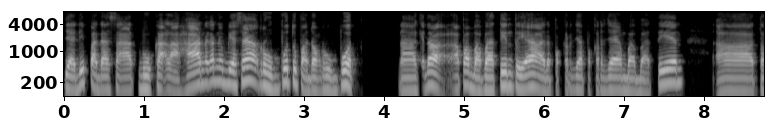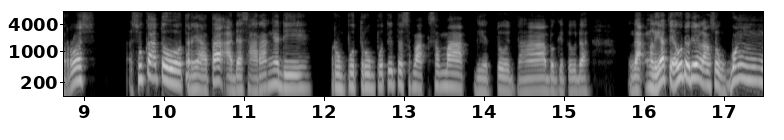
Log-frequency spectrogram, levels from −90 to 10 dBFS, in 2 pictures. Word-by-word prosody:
Jadi 155 +5 0
pada 140 -6 -1
saat 135 0 -5
buka 145 -1 -3
lahan 140 +9 +1
kan 215 +2 -1
biasanya 200 +4 +2
rumput 165 +3 -1
tuh - - -13
padang 130 -1 -1
rumput, 140 +7 0 0.6
nah 130 0 -3
kita, 155 +4 0
eee, 165 - +3 0.2
apa 180 +4 0
babatin 135 +6 +1
tuh 150 - 0
ya 155 +2 +2
ada - - -5
pekerja-pekerja 135 -1 -5
yang 130 - -9
babatin, 180 - -2 0.4
eee, 130 +1 -4
terus, 215 - 0 0.5
suka 255 +1 +1
tuh 205 -6 +8
ternyata 150 +10 +3
ada 140 - 0
sarangnya 150 +8 -3
di 150 0 -2 0.3
rumput-rumput 160 +1 -4
itu 185 - -2
semak-semak 165 -1 -2
gitu. 130 +1 -6
Nah 125 +2 -3
begitu 125 0 -7
udah 130 0 -3 0.6
nggak - - +2
ngeliat, 155 +9 +8
ya - - +8
udah 270 -1 +9
dia 260 -1 +10
langsung 185 -2 +2
langsung 230 -2 0
155 Hz, 150 wpm, -25 LUFS, 135-185 Hz, 0.6 s, dia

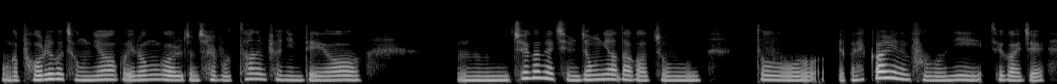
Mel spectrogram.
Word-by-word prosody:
뭔가 200 -3 -2
버리고 230 +5 +3
정리하고 210 +1 0
이런 215 +3 +1
걸 205 -3 +2
좀 200 0 -3
잘 210 +1 -3
못하는 240 +6 -2
편인데요. 200 -1 -1 1.0
음 190 0 +1
최근에 285 +2 +2
짐 200 -5 -2
정리하다가 220 -2 +1
좀 190 0 -2 0.6
또 195 -2 0 0.2
약간 200 - -4
헷갈리는 260 +1 +4
부분이 200 +1 -2
제가 200 -4 -1
이제 180 -1 -2
205 Hz, 260 characters per minute, -26 LUFS, 195-225 Hz, 1.0 s, 헷갈리는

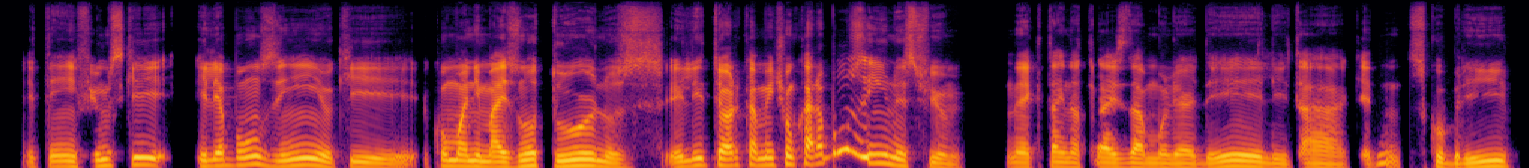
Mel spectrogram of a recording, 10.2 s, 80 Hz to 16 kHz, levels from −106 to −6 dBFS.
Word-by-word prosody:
Ele 105 - -9
tem 115 +1 -1
filmes 130 +3 -3
que 315 0 +2 0.2
ele 125 +2 +1
é - - +4
bonzinho, 140 -4 +1
que 100 -5 -3
como 125 -1 +1
Animais 110 -3 +3
Noturnos, 125 -7 +2
ele 120 +7 0
teoricamente 150 +2 +1
é - - +6
um 165 - 0
cara - - +2
bonzinho 360 - +2
nesse 135 -5 0
filme, 95 -6 -4 0.3
né, 100 0 0
que - - -20
está 110 0 -2
indo 105 - -1
atrás 100 0 -1
da 95 -1 +2
mulher 95 -1 -1
dele, 105 -2 +1
tá 90 -1 -3
querendo - - -7
descobrir 105 +5 0
115 Hz, 175 wpm, -24 LUFS, 100-135 Hz, 0.3 s, é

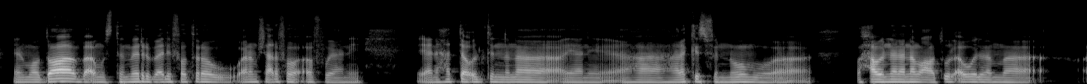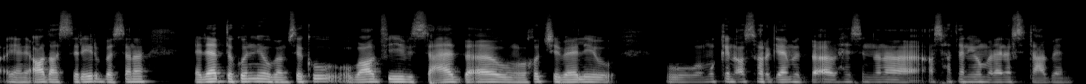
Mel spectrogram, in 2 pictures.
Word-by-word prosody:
الموضوع 115 +5 +7
بقى 120 -3 +2
مستمر 120 +3 -1
بقى 115 -1 0
لي 125 - 0
فترة 120 +1 0
وأنا 110 +1 -3
مش 120 +1 -5
عارف 120 0 0
أوقّفه 110 -1 -3
يعني، 100 0 -7 0.5
يعني 110 +1 -2
حتى 120 +2 0
قُلت 115 +1 0
إن 115 -2 -2
أنا 110 -2 +1
يعني 105 -1 -4
ها 105 0 -4
هاركِّز 120 +2 -1
في 130 - -10
النوم 110 +1 -1
و 100 -1 -4 0.8
وأحاول 120 0 +5
إن 120 - +2
أنا 120 -1 +5
أنام 120 0 +3
على 110 -1 +3
طول 120 +2 -2
أول 115 0 +2
لمّا 105 -2 -2 0.6
يعني 105 -3 -4
أقعد 115 +2 +4
على 110 - +4
السرير 120 +4 -1
بس 115 -1 -3
أنا 125 +1 0 0.5
إيديّا 125 +4 +8
بتاكلني 135 +1 +1
وبامسكه 120 +2 -1
وباقعد 120 -2 +1
فيه 125 -1 +1
بالساعات 115 0 0
بقى 115 0 +3
وما 110 -1 -4
باخدش 125 +4 -3
بالي 115 +1 +1
و 110 -1 -5 0.5
وممكن 110 +4 -9
أسهر 120 +1 -3
جامد 110 -1 -3
بقى 115 - +2
بحيث 115 +2 -11
إن 110 -1 -15
أنا 110 -2 -2
أصحى 120 - -8
تاني 115 -1 -7
يوم 115 -1 -7
ألاقي 110 +1 -3
نفسي 110 -1 -6
تعبان. 100 0 -8
115 Hz, 165 wpm, -25 LUFS, 110-120 Hz, 0.8 s, إيديّا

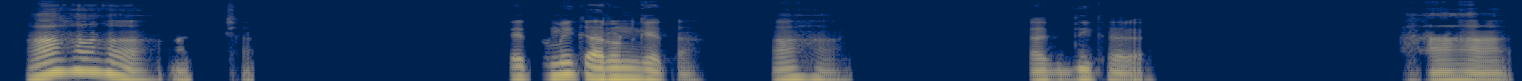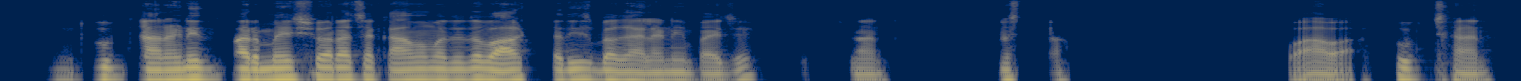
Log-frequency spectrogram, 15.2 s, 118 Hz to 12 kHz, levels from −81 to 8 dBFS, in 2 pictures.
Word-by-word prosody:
हां, 175 +7 +5
हां, 210 -1 +2
हां. 110 - -1
अच्छा. 105 - -15 1.3
ते 140 - +1
तुम्ही 155 +4 0
करून 125 -4 +5
घेता. 90 -6 -2 0.4
हां, 120 +2 -1
हां. 105 -4 -6 1.0
अगदी 105 +3 -3
खरं. 100 0 -6 1.3
हां, 95 +2 -3
हां. 95 -1 -1 0.6
खूप 130 -1 -1
छान 115 -1 +4
आणि 125 +3 +6 0.2
परमेश्वराच्या 125 +2 +4
कामामध्ये 115 +1 +2
तर 125 - +4
वाट 115 +2 +5
कधीचं 115 +1 +1
बघायला 100 -3 +2
नाही 95 -1 -2
पाहिजे. 90 +7 -5
छान, 85 -11 -12 0.6
मस्त. 115 -4 -7 1.2
वाह, 90 - -2
वाह! 80 - -3 0.2
खूप 125 -1 -2
छान. 90 0 -4
115 Hz, 120 wpm, -24 LUFS, 100-125 Hz, 1.3 s, आणि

